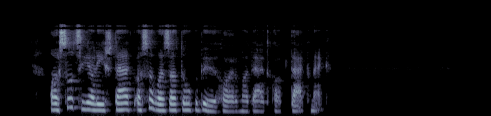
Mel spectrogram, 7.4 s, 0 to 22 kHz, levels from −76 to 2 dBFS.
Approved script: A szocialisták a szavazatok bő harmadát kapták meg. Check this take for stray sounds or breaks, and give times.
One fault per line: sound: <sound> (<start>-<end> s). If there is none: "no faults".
no faults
